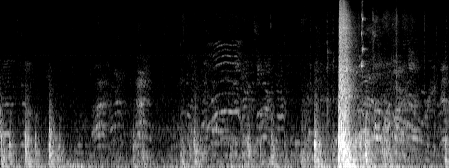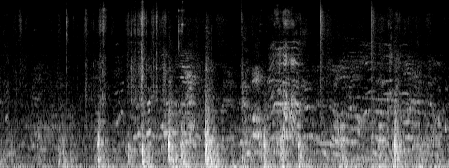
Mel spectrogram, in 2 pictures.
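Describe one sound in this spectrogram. Wrestlers slam onto a ring mat with loud thuds.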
